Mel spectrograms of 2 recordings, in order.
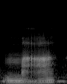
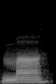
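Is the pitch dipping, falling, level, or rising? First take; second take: dipping; level. First: The pitch dips down and back up. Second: The pitch stays high and level. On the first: It means horse. "a dipping of your pitch" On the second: It means mother. "it's a high flat tone"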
